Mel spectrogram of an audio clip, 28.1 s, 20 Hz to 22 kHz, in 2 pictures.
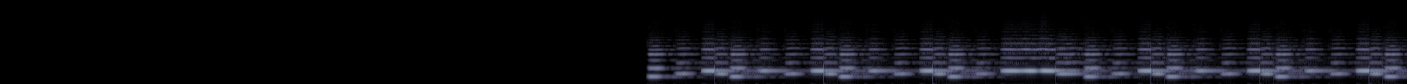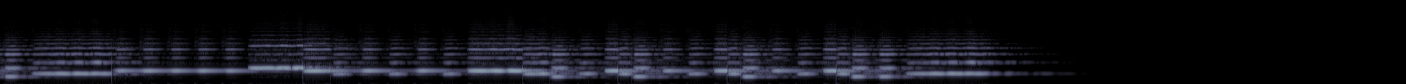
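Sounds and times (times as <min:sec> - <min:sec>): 
flute in the key of C: 0:06.5 - 0:24.6.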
